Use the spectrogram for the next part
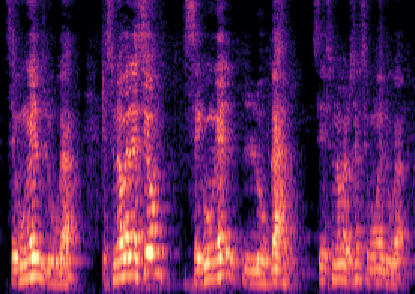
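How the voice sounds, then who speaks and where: A man's voice: mid-range voice, expressive, normal speed. A male teacher from Peru with an Arequipa accent gives a recorded class. He asks himself questions, answers them, repeats key terms and checks in with his listeners. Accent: Peruvian Spanish, Arequipa. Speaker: school language teacher. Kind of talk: recorded home-learning class. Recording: roomy echo, voice from far off the mic.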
